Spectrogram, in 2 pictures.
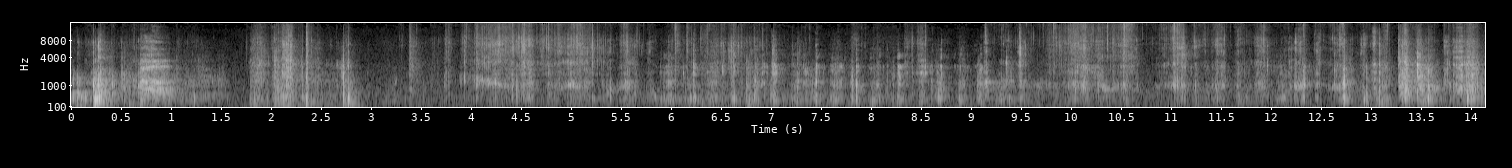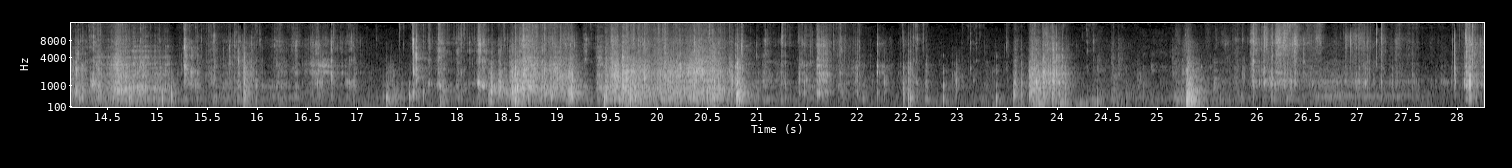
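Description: Close-miked chewing and crunching of McDonald's chicken nuggets and fries, a dense run of irregular crisp bites and mouth sounds. Near the end, plastic crinkles as a sauce cup lid is peeled.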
